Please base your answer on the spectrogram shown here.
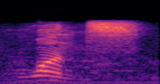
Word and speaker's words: once: All right, and our last one here, this is once. You want to start off with an oo sound here. Ooh-ah, ooh-ah, ooh-ah, once.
